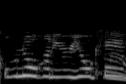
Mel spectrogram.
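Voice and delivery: high-pitched cooing concern, acted; imitating worried parent. Parent to a child who fell, mock-fussing.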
